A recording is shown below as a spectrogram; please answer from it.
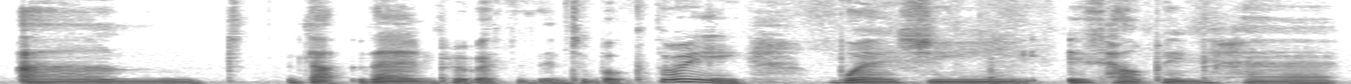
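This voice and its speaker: A woman's voice: low-pitched, gravelly, a little mellow, low-quality recording. A woman giving a casual, chatty book review with gushing, emphatic enthusiasm. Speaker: audiobook reviewer.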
